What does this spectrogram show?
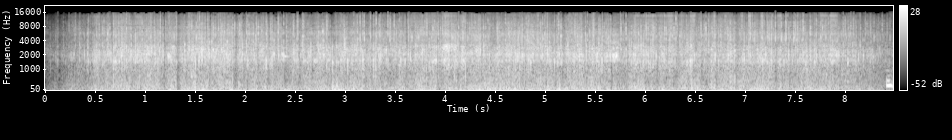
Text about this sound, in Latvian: nu, tās bija ļoti, ļoti uh, skaļi uzgrieztas skudras, kuras skraida un tekalē.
